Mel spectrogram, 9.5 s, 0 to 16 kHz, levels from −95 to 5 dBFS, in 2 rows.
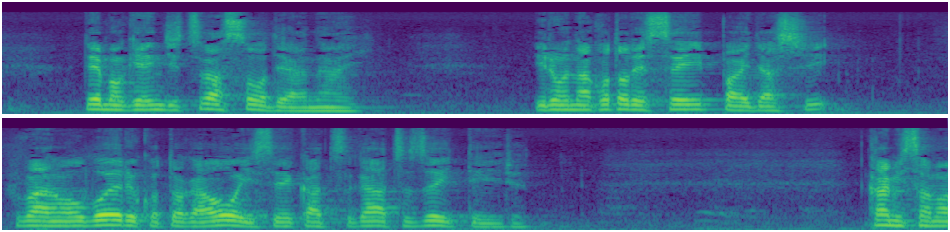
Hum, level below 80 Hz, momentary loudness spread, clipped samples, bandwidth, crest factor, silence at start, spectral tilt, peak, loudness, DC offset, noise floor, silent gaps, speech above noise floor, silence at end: none; -52 dBFS; 13 LU; under 0.1%; 11.5 kHz; 18 dB; 0.4 s; -4.5 dB/octave; -2 dBFS; -18 LUFS; under 0.1%; -51 dBFS; none; 33 dB; 0 s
